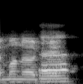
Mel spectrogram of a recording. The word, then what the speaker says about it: Mononoke: How do you pronounce it? Yeah, Mononoke.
